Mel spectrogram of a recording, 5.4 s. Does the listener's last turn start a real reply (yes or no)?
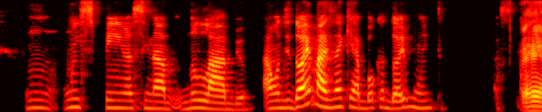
yes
